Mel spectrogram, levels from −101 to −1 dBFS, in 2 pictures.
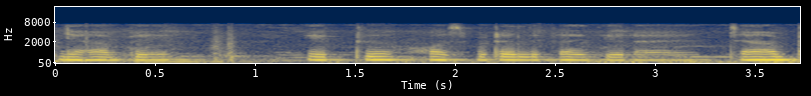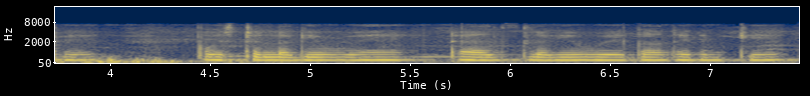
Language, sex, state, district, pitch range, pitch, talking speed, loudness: Hindi, female, Uttar Pradesh, Lalitpur, 175-185 Hz, 175 Hz, 170 wpm, -18 LUFS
